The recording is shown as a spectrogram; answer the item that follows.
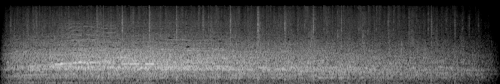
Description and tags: nagoya-baseballregion 22
Nagoya Dome 14.07.2013, baseball match Dragons vs Giants. Recorded with internal mics of a Sony PCM-M10
Ambient, Baseball, Crowd, Soundscape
